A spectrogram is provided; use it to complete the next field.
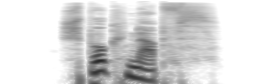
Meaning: genitive singular of Spucknapf
- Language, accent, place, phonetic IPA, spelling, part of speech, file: German, Germany, Berlin, [ˈʃpʊkˌnap͡fs], Spucknapfs, noun, De-Spucknapfs.ogg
